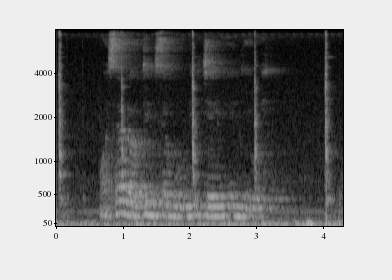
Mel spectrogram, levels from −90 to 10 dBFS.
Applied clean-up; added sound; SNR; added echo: none; Tick-tock; 2 dB; reverberation time 1.1 s.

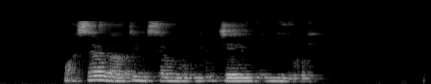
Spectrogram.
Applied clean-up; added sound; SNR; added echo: neural mask model DeepFilterNet 3.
